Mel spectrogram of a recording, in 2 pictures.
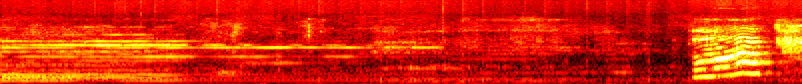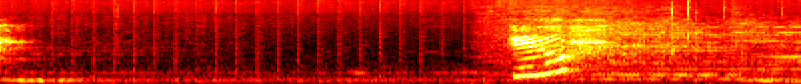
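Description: Horror film soundtrack playing from the monitor: a held musical chord that fades out in the first two seconds, then two short voice sounds whose pitch rises steeply, one about three and a half seconds in and another near seven seconds.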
